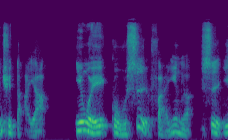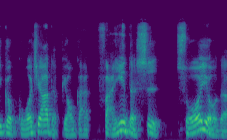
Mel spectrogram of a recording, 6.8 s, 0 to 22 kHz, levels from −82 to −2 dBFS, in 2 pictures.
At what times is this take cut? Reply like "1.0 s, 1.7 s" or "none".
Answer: 2.9 s, 4.8 s

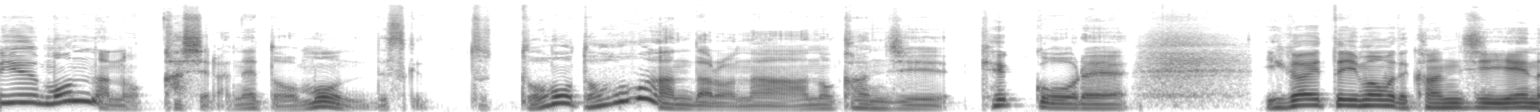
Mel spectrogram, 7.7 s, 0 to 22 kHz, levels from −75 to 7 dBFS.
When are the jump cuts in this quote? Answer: 6.2 s

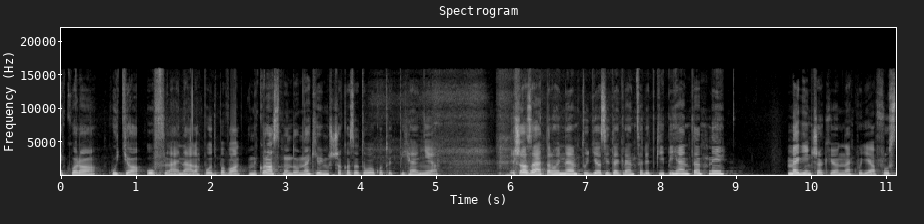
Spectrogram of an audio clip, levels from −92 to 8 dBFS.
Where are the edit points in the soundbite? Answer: none

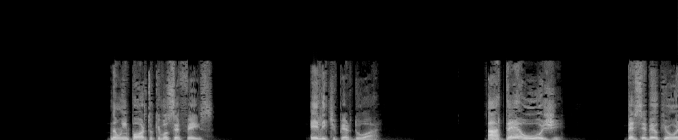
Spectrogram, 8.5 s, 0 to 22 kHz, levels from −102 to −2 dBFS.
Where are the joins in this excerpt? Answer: 4.1 s

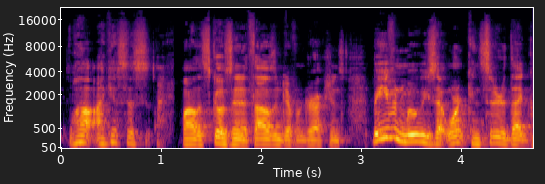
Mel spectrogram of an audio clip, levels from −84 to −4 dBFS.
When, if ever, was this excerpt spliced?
1.1 s

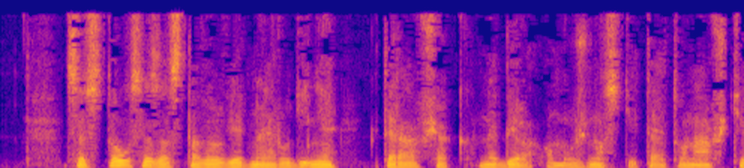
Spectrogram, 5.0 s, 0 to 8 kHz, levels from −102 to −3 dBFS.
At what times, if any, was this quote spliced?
none

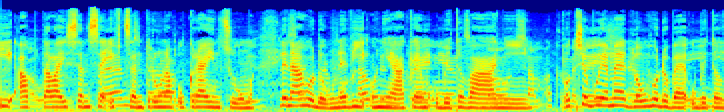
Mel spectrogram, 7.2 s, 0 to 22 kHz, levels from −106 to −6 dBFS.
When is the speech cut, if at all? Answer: 1.7 s, 2.8 s

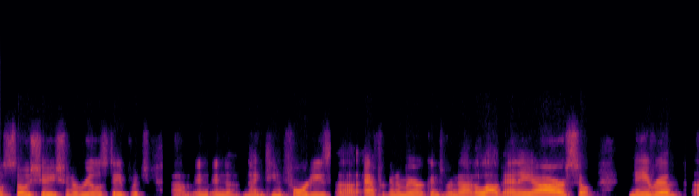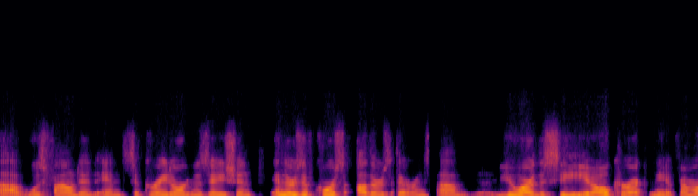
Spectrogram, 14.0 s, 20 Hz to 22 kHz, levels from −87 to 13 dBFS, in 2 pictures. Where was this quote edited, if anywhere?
1.3 s, 1.6 s, 2.1 s, 3.3 s, 5.0 s, 6.9 s, 9.6 s, 10.9 s, 11.3 s

